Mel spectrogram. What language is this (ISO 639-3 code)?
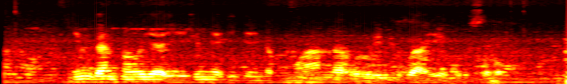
kin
